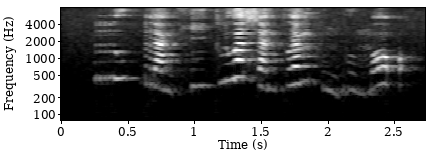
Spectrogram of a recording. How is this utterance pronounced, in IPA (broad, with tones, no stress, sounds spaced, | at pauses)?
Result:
r uː˥˩ p̚ r a˨˩ ŋ h iː˧ k l u˥˩ a̯ s a˧ n k l a˥˩ ŋ f ɯ˩˦ ŋ b uː˨˩ m ɔ˥˩ ʔ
